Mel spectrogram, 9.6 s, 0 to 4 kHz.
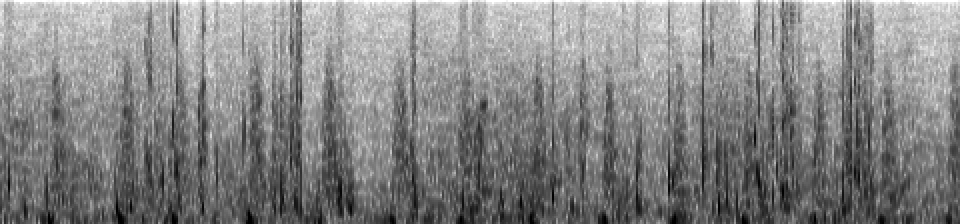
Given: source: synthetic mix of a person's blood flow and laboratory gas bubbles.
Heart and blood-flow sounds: Doppler ultrasound of blood flow; subclavian vein
0.05-0.13 s: bubbles
0.18-0.28 s: bubbles
0.43-0.51 s: bubbles
0.54-0.59 s: bubbles
1.11-1.54 s: bubbles
1.57-1.85 s: bubbles
1.96-2.12 s: bubbles
2.15-2.20 s: bubbles
2.40-2.49 s: bubbles
2.71-3.06 s: bubbles
3.35-3.58 s: bubbles
4.09-4.20 s: bubbles
4.58-4.67 s: bubbles
4.71-4.88 s: bubbles
5.49-5.58 s: bubbles
5.65-5.93 s: bubbles
6.22-6.25 s: bubbles
6.33-6.46 s: bubbles
6.65-6.76 s: bubbles
7.00-7.41 s: bubbles
7.51-8.04 s: bubbles
8.39-8.79 s: bubbles
From the record:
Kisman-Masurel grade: 232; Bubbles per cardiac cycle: several, 3 to 8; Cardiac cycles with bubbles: 50 to 99%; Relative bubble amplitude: moderate (0.250 to 0.450); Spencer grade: 3 (all of the cardiac periods contain showers or single bubble signals, but not dominating or overriding the cardiac motion signals); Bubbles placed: anywhere in the cardiac cycle

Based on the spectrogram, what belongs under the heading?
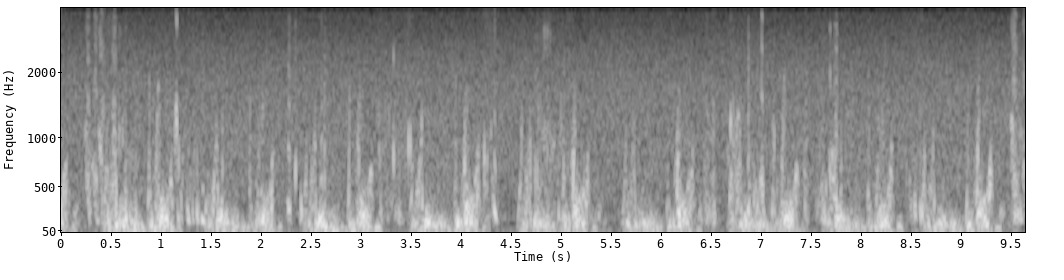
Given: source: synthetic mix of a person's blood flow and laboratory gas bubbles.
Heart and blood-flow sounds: Doppler ultrasound of blood flow; precordium
0.02-0.08 s: bubbles
0.23-0.79 s: bubbles
1.10-1.49 s: bubbles
2.25-2.45 s: bubbles
2.56-2.70 s: bubbles
3.16-3.53 s: bubbles
4.21-4.40 s: bubbles
4.58-5.08 s: bubbles
6.42-6.60 s: bubbles
6.66-6.81 s: bubbles
6.85-7.20 s: bubbles
7.42-7.49 s: bubbles
7.54-7.82 s: bubbles
8.45-8.71 s: bubbles
9.47-9.65 s: bubbles
From the record:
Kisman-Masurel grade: 232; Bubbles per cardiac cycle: several, 3 to 8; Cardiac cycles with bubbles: 50 to 99%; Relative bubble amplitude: moderate (0.250 to 0.450); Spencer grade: 3 (all of the cardiac periods contain showers or single bubble signals, but not dominating or overriding the cardiac motion signals); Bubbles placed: only in the low amplitude regions of the cardiac cycle

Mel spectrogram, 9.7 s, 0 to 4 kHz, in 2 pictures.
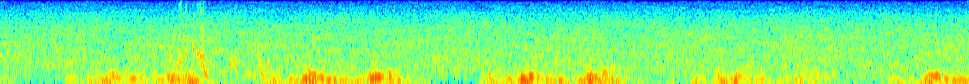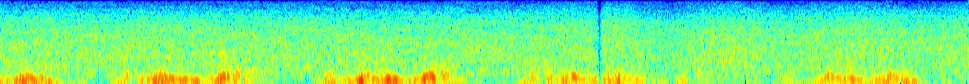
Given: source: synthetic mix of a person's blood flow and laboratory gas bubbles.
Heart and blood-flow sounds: Doppler ultrasound of blood flow; precordium
0.82-1.09 s: bubbles
1.13-1.49 s: bubbles
1.52-1.60 s: bubbles
From the record:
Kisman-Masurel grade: 211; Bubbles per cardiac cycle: several, 3 to 8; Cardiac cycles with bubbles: 1 to 10%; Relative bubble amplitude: barely perceptible (0.100 to 0.250); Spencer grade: 1 (occasional bubble signal discernible with the cardiac motion signal, with majority of cardiac periods free of bubbles); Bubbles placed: anywhere in the cardiac cycle

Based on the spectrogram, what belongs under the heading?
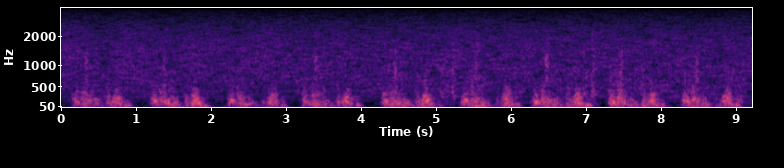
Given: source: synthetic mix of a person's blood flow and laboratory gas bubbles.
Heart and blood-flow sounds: Doppler ultrasound of blood flow; precordium
8.81-9.11 s: bubbles
From the record:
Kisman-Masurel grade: 111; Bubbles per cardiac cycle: 1 to 2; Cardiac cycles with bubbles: 1 to 10%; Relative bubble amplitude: barely perceptible (0.100 to 0.250); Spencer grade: 1 (occasional bubble signal discernible with the cardiac motion signal, with majority of cardiac periods free of bubbles); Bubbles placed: only in the low amplitude regions of the cardiac cycle

